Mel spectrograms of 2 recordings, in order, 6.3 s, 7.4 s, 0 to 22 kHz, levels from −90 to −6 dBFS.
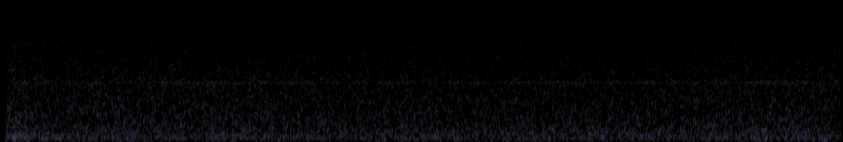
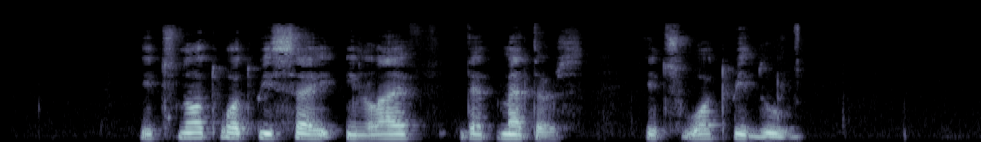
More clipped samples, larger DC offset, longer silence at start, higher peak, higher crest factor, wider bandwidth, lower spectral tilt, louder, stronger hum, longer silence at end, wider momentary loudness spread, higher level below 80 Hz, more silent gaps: neither; neither; second, 0.05 s vs 1.05 s; second, -56 dBFS vs -14 dBFS; about the same, 16 dB vs 20 dB; first, 15 kHz vs 11 kHz; second, -2 dB/octave vs -5 dB/octave; second, -69 LUFS vs -31 LUFS; neither; second, 0 s vs 1.35 s; second, 1 LU vs 13 LU; second, under -90 dBFS vs -78 dBFS; neither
